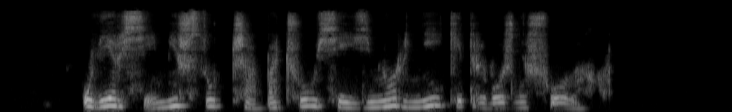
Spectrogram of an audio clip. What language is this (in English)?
Belarusian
